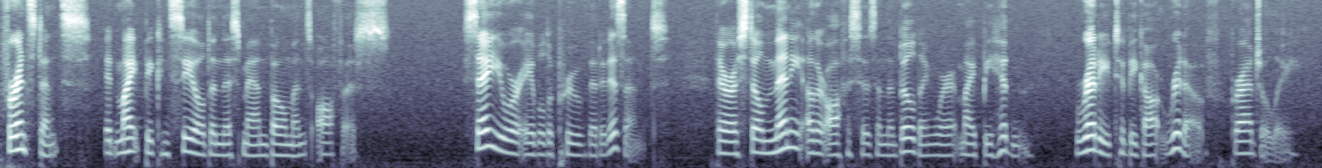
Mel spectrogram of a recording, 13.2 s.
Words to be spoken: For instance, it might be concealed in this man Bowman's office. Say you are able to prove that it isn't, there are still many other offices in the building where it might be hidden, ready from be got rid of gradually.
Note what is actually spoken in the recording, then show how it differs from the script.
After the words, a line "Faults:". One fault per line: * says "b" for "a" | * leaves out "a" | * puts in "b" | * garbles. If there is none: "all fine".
For instance, it might be concealed in this man Bowman's office. Say you are able to prove that it isn't, there are still many other offices in the building where it might be hidden, ready to be got rid of gradually.
Faults:
* says "to" for "from"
